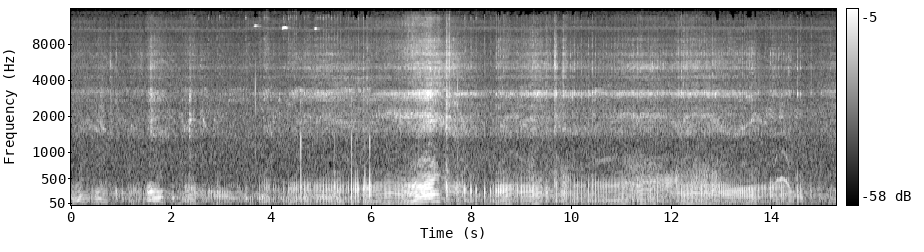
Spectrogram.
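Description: Trials motorcycle engine blipping and revving as the bike climbs over rocks, with one sharp rev that rises and falls about seven seconds in, the loudest moment. Knocks and scrapes of the bike against rock come with it.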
